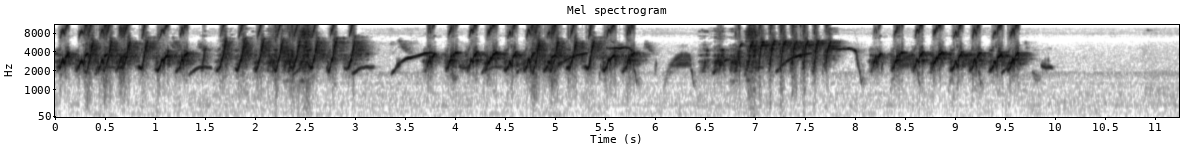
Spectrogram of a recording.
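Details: Java sparrow calling as a lure for bird trapping and as a training model: repeated bursts of fast, high, tinkling chirps, separated by brief rising whistled notes, ending in silence.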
